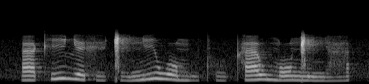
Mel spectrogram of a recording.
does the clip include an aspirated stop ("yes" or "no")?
yes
